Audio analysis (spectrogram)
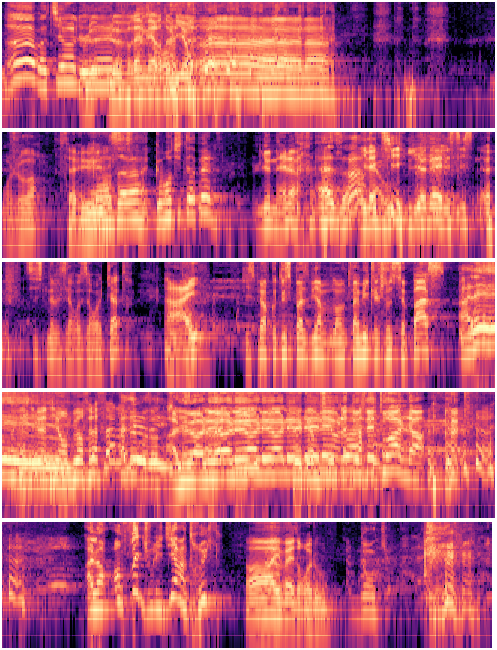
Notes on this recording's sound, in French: Enregistré le 19 juillet 2018 à Le Sucre (50 quai Rambaud, 69002 Lyon).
